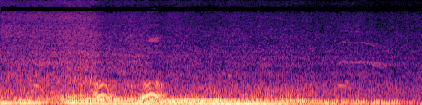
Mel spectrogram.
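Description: Land Rover Defender's diesel engine running hard under load as it drives fast into deep flood water, with water rushing and splashing against the vehicle.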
